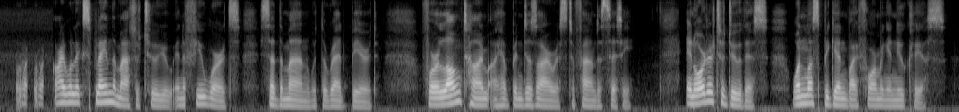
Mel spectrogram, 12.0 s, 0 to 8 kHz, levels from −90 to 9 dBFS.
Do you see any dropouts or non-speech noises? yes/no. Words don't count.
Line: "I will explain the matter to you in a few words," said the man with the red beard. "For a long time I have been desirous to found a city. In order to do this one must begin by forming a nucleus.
yes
